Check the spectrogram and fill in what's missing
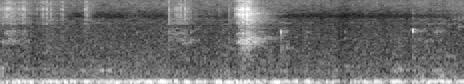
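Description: Scissors snip through natural hair during an at-home haircut, with a single sharp close cut standing out over a low, steady background hum.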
